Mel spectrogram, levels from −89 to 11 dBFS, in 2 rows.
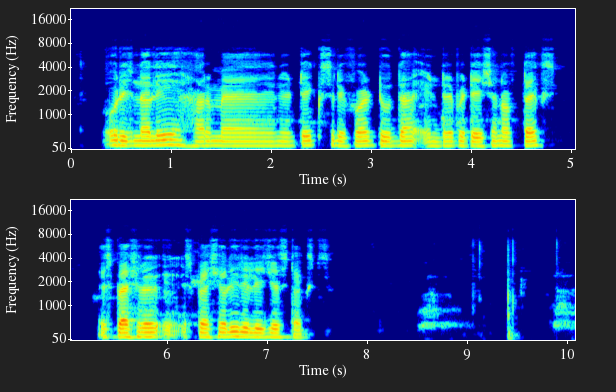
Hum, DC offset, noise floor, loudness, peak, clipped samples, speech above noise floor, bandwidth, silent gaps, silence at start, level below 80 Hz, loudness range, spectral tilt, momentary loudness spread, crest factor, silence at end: none; under 0.1%; -80 dBFS; -20 LUFS; -2 dBFS; under 0.1%; 61 dB; 7.4 kHz; none; 0.35 s; -60 dBFS; 3 LU; -6.5 dB/octave; 13 LU; 20 dB; 0.05 s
